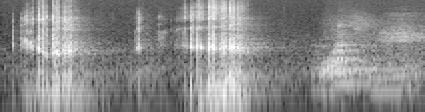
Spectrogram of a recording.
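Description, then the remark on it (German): Crisp crunching as someone bites into something crunchy: a burst of cracking, a single snap, then a second longer crunch, followed by a soft breathy exhale. “Bitte Stille für dieses Reinbeißen.”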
